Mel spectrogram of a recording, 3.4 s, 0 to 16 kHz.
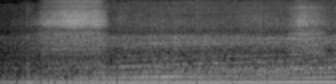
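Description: Suzuki GSX-F 600 motorcycle engine running close by, a loud steady low rumble with layered harmonics and a slight rise in revs, alone without talk.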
